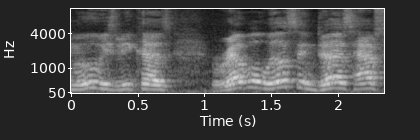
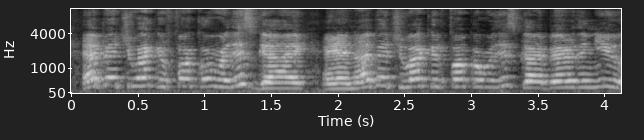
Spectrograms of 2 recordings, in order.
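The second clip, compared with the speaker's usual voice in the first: higher-pitched mock brag; lightly voiced cocky challenger, pitched up; mock bettor; 7 semitones higher than usual. Con artists challenging each other, lightly mocking higher voice. Acts out characters' bet.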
